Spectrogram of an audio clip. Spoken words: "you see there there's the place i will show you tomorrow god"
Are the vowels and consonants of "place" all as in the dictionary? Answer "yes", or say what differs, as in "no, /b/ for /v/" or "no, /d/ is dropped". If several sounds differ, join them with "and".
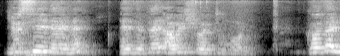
no, /s/ is dropped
